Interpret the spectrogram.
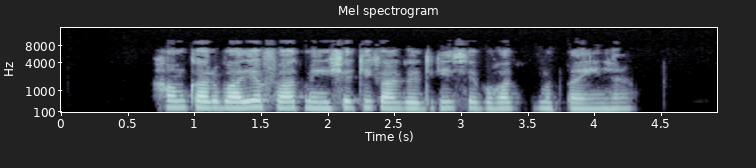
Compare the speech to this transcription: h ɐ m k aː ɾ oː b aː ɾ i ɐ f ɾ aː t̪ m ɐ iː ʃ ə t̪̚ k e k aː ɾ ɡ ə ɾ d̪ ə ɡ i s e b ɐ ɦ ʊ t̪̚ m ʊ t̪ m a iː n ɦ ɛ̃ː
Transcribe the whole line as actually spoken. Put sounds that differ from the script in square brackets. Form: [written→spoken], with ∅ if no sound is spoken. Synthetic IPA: h ɐ m k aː ɾ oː b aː ɾ i ɐ f ɾ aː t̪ m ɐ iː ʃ ə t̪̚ k [e→i] k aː ɾ ɡ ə ɾ d̪ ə ɡ i s e b ɐ ɦ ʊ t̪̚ m ʊ t̪ m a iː n ɦ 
